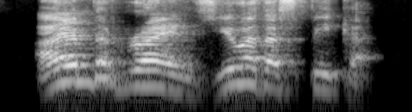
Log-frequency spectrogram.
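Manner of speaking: put-on thick Spanish accent. Speaker quotes what his wife says about the family; imitating a thick spanish accent. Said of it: "in her thick Spanish accent".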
